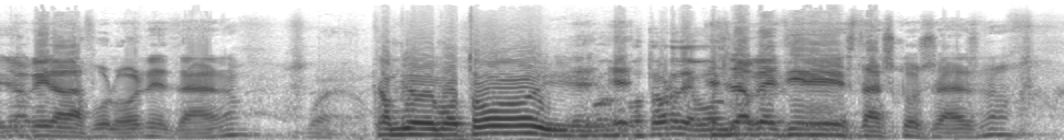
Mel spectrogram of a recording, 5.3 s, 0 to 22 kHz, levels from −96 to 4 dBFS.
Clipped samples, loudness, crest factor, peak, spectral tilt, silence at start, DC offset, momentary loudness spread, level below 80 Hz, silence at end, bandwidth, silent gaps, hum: under 0.1%; -23 LUFS; 10 dB; -14 dBFS; -5 dB/octave; 0 s; under 0.1%; 15 LU; -54 dBFS; 0 s; 18 kHz; none; none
